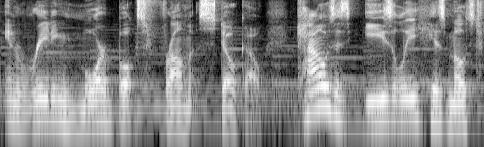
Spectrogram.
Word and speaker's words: Stokoe: Hey Google, how do you pronounce S T O K O E? The most common pronunciation for Stoko is S T O H Stoko.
